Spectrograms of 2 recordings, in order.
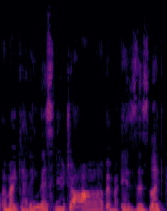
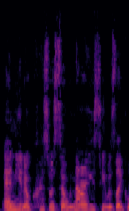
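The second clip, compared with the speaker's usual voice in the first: ordinary delivery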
